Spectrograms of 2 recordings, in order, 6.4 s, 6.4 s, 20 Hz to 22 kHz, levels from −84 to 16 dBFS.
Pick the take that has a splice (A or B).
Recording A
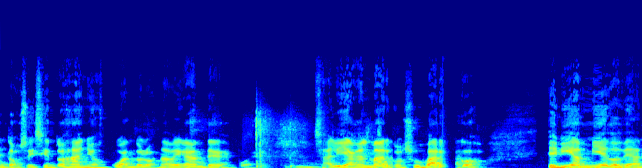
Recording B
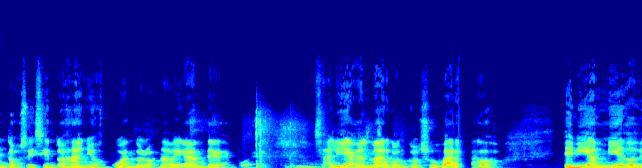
A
